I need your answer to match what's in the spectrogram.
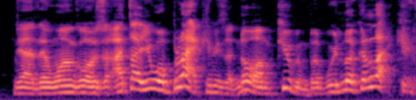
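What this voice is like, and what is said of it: Put-on Floridian accent. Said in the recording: “What was that accent? ... That's my Floridian accent.”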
